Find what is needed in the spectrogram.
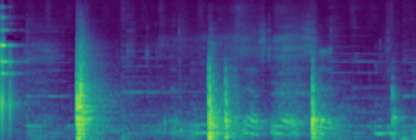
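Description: Beer glasses clinking together in a toast, with a brief ringing note, followed by four sharp knocks about a second apart.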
